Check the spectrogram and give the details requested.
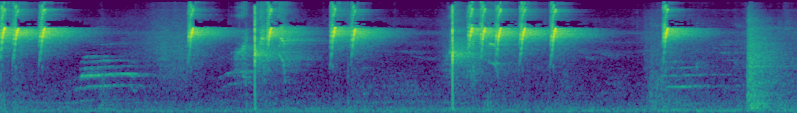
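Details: Crimson sunbird uttering sharp, piercing high chirps, singly and in quick runs of four or five, with gaps between bursts and faint lower tonal notes in the background.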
